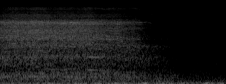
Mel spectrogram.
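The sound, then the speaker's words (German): A faint inhale through the nose during a breathing exercise, a steady airy hiss lasting over a second before it fades away to near quiet. “Und das machen wir jetzt mal ganz kurz zusammen. Einatmen durch die Nase.”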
